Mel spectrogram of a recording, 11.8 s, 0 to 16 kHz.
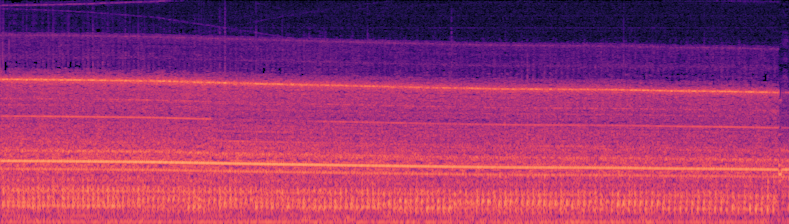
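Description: SA342J Gazelle helicopter engines in the X-Plane 11 flight simulator, a steady loud turbine whine with a high tone and constant rotor drone that holds evenly throughout, slowly sagging in pitch as the engines are shut down.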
